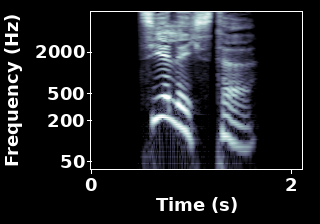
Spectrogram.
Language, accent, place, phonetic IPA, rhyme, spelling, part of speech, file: German, Germany, Berlin, [ˈt͡siːɐ̯lɪçstə], -iːɐ̯lɪçstə, zierlichste, adjective, De-zierlichste.ogg
- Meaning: inflection of zierlich: 1. strong/mixed nominative/accusative feminine singular superlative degree 2. strong nominative/accusative plural superlative degree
